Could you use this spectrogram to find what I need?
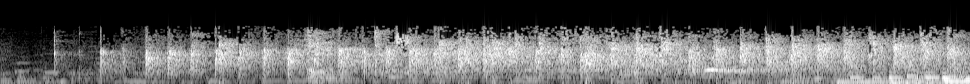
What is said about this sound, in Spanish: Un aplauso, por favor.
